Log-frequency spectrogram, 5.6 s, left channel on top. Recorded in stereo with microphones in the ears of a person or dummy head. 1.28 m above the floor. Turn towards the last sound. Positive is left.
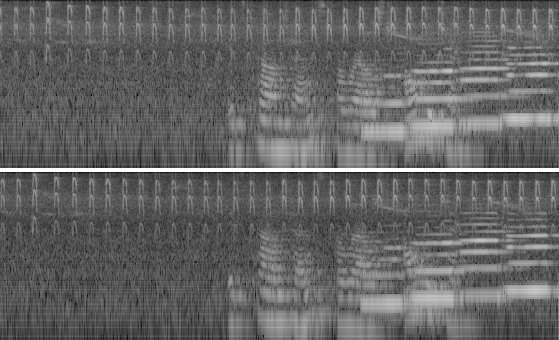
turn(degrees=-25)  # may be behind; listen again after turning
